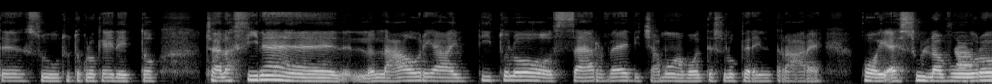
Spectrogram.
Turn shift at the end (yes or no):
no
